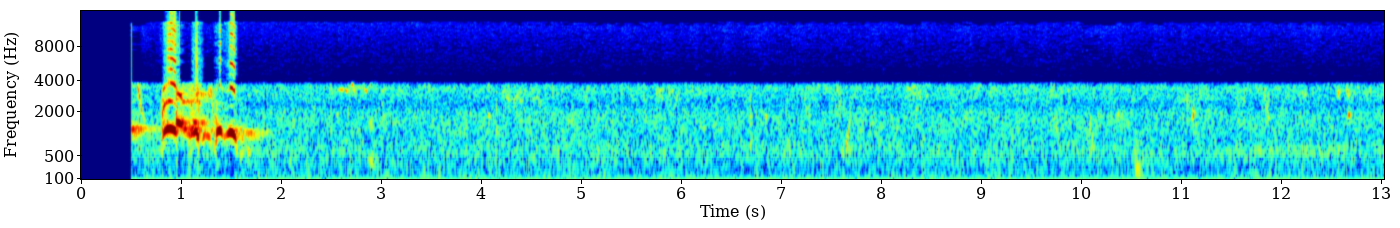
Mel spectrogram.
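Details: A chacma baboon at Pete's Pond, Mashatu Game Reserve, southeastern Botswana, on 15 April 2008 gives a brief, loud, harsh barking call, followed by a steady outdoor background hiss.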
